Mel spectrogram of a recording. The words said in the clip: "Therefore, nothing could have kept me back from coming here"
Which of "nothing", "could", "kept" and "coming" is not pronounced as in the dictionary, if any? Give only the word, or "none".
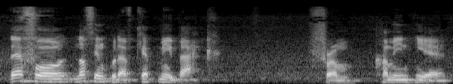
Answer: none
